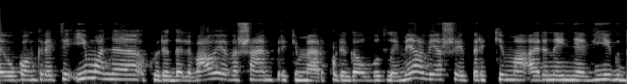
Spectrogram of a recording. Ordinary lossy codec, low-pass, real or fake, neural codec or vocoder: MP3, 64 kbps; 7.2 kHz; real; none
